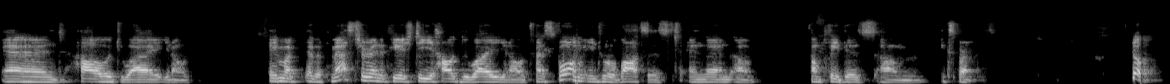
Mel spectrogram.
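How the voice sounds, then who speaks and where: A man in his thirties from Taiwan with a Taiwanese accent, giving a slide talk to students over a video call, halting with many fillers and restarts. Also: mid-range voice, muffled recording. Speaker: guest speaker.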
